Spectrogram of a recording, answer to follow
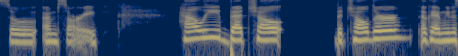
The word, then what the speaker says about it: Batchelder: Hallie Batchelder. Okay, I'm going to spell it Batchelder in case you want to creep her on Instagram.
